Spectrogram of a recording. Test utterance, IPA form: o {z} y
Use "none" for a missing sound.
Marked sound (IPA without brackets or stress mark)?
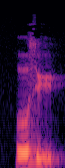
z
